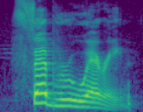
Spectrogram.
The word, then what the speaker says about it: February: The first is February. You start with an F sound, then it's the as in red, fe, you close your lips for a B, feb, then ru, an R sound and a tense U, febru, and then airy, like the ending of January, February.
